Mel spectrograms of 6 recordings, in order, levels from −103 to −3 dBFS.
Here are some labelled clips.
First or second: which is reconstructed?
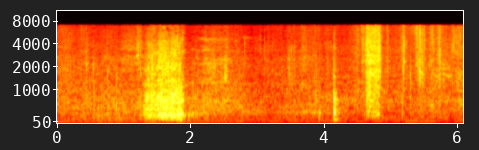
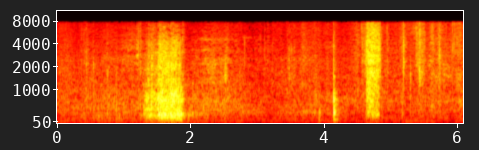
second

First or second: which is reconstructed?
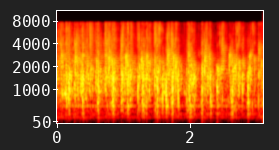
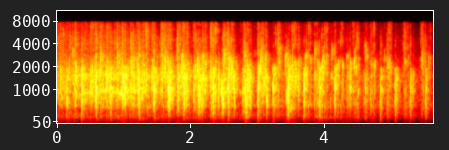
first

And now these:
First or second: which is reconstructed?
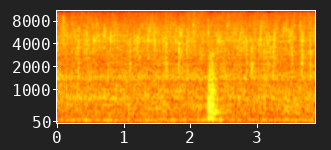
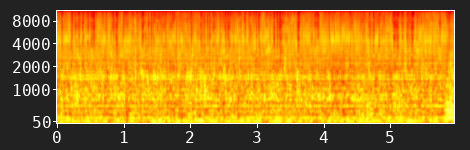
second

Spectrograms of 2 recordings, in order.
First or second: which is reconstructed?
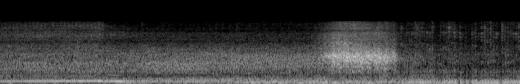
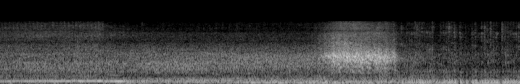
second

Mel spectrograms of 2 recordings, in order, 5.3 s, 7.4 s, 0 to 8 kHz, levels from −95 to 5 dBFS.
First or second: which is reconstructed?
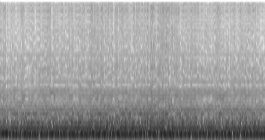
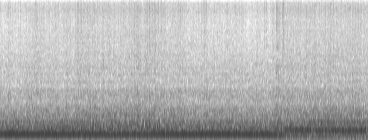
first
